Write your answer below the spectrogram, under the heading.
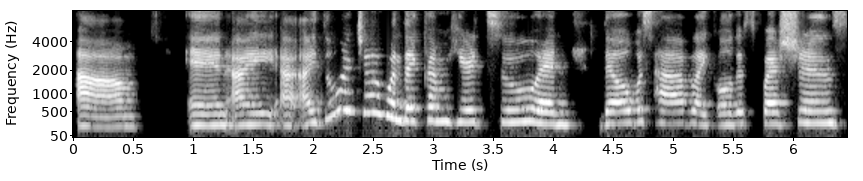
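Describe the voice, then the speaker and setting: A woman with a Spanish accent speaks at a fairly slow pace in a high pitch, her tone bright and sharp. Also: ordinary pitch variation. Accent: Spanish accent in English, noticeable. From Peru. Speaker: beauty business owner. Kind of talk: interview.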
